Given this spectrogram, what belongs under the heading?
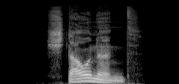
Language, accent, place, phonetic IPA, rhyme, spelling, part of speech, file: German, Germany, Berlin, [ˈʃtaʊ̯nənt], -aʊ̯nənt, staunend, verb, De-staunend.ogg
- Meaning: present participle of staunen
